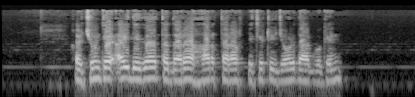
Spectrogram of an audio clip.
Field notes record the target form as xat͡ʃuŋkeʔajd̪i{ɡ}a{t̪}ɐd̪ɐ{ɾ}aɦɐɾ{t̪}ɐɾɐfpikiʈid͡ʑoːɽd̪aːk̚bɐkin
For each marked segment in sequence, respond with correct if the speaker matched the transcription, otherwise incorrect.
correct, correct, correct, correct

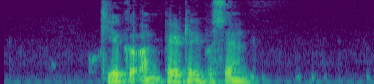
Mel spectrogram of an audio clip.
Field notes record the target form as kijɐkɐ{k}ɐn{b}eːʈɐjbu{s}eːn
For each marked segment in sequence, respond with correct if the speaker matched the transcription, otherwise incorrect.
incorrect: ʔ, incorrect: p, correct

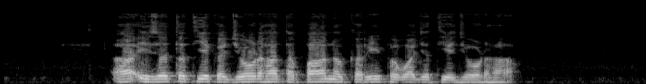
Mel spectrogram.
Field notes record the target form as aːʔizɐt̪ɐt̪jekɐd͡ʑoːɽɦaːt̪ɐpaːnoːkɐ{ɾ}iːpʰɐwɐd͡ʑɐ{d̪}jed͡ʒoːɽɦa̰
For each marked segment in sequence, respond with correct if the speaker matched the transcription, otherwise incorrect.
correct, incorrect: t̪

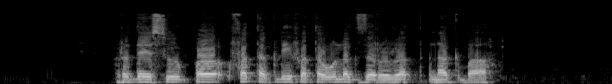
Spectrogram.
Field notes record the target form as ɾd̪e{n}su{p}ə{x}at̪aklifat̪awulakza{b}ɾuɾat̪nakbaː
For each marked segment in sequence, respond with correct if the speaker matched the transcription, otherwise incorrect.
incorrect: none, correct, incorrect: f, incorrect: none

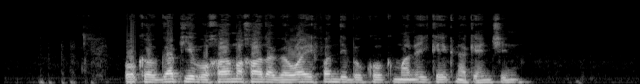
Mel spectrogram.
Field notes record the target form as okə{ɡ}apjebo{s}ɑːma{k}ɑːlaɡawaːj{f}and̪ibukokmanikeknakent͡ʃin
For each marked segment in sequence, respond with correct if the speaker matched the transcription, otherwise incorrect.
correct, incorrect: x, incorrect: x, correct

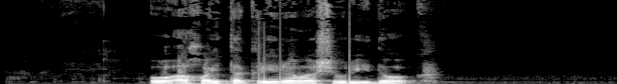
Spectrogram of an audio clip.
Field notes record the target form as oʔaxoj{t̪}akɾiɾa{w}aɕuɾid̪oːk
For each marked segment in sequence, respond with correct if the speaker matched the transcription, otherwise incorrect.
correct, correct

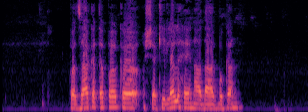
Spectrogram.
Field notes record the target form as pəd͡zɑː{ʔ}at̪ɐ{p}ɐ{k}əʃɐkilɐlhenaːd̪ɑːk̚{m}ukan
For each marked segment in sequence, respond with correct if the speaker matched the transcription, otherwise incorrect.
incorrect: k, correct, correct, incorrect: b

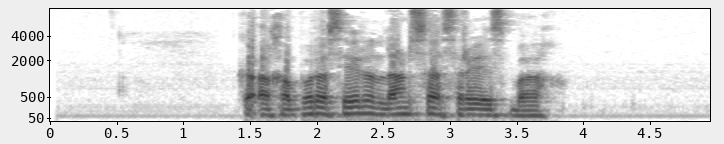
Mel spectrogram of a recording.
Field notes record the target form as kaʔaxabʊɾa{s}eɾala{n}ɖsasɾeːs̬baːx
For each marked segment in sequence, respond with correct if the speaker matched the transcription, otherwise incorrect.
correct, incorrect: ɳ

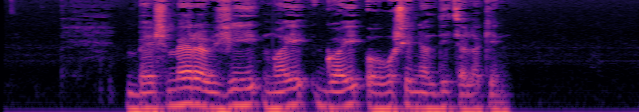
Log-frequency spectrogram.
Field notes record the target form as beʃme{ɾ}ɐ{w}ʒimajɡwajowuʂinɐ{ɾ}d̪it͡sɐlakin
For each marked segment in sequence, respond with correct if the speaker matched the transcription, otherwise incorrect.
correct, correct, incorrect: l

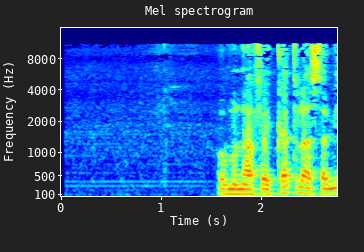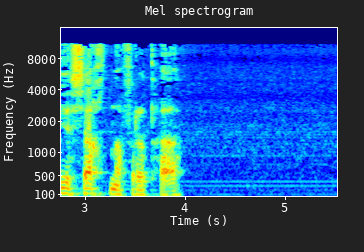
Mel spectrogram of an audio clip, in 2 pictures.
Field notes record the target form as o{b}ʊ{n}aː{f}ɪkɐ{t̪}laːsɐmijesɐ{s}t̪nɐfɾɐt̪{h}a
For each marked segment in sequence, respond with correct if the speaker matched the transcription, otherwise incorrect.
incorrect: m, correct, correct, correct, incorrect: x, correct

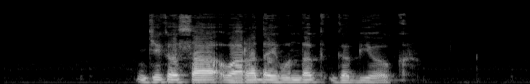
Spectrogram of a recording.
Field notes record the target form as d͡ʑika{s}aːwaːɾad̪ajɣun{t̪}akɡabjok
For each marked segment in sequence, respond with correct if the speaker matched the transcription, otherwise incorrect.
correct, incorrect: d̪

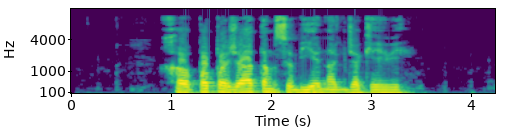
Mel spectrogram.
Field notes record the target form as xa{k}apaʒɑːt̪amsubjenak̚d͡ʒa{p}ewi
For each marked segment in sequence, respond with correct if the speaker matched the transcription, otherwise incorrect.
incorrect: p, incorrect: k

